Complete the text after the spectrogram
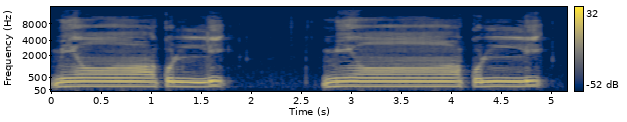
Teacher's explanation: حرفوں میں سے کاف آ رہا ہے، اس لیے یہاں پر نون ساکن کی آواز کو ناک میں چھپا کر پڑھیں گے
